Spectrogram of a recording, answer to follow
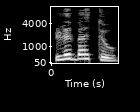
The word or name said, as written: le bateau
